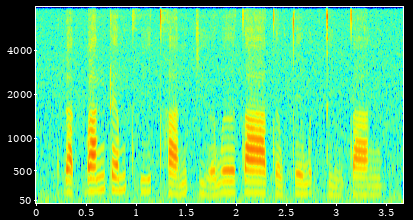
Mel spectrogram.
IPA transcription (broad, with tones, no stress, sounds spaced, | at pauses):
ɗ a˨˩ k̚ ɓ a˧˥ ŋ ʈ ɛ˧˥ m t̪ʰ i˧˥ t̪ʰ a˨˩˦ n c i˨˩˨ ə̯ w əː˧ t̪ aː˧ t̪ ə˨˩ w t̪ e˧ w ə˦˥ k̚ t̪ i˨˩˨ ŋ t̪ a˧ ŋ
